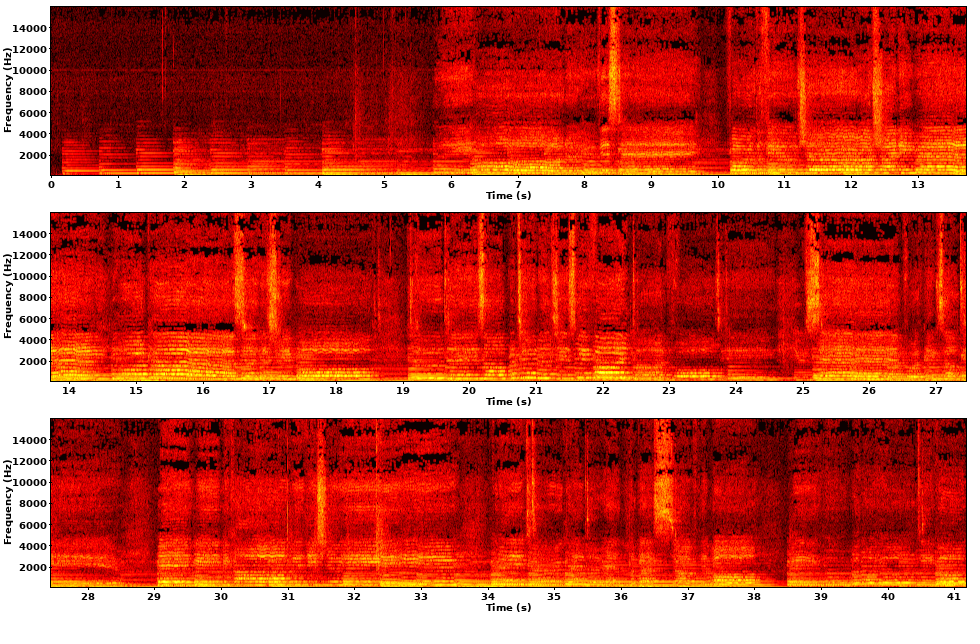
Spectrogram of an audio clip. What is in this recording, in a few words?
Loyalty Song alto; TBS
